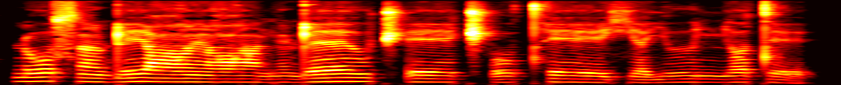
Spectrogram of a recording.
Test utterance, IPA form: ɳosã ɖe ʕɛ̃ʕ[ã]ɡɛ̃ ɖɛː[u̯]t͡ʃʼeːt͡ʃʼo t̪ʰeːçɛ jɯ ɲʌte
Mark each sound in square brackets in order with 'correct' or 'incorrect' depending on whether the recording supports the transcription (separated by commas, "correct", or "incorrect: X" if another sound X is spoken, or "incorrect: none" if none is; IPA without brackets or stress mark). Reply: correct, correct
